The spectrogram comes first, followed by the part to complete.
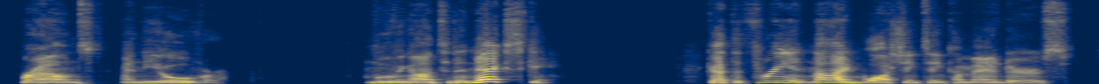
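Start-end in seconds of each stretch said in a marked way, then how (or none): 6.5-8.0 low, deadpan, level monotone with no inflection. Naming a team with a corny name, in a flat monotone. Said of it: "I have to say it like that, ... So I got to say it monotone".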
